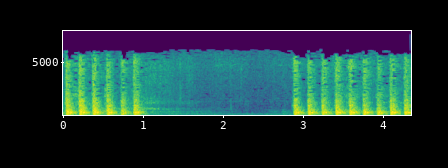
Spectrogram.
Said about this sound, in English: A moment later, footsteps sounded across the veranda, and someone knocked sharply on the door.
